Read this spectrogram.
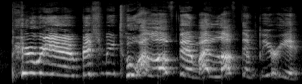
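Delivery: high squealing cry of delight; squealing fangirl. Retold or imitated. Agreeing with the character about the band, squealing fan cry. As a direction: scream it like a superfan.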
